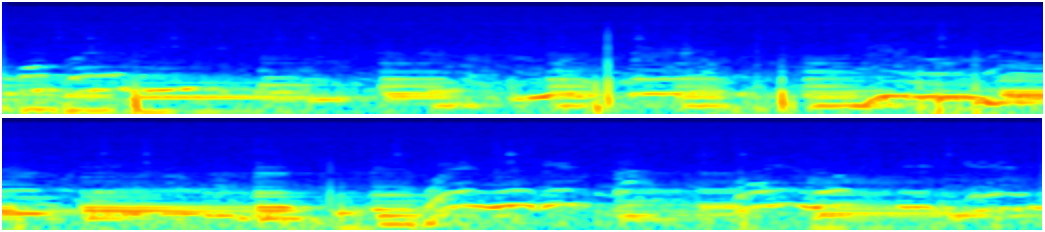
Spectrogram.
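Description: Music with a plucked guitar playing a run of notes.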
